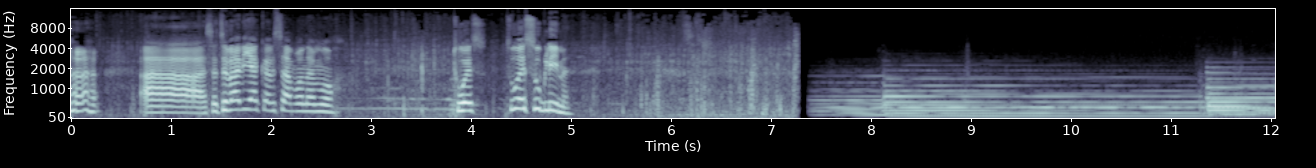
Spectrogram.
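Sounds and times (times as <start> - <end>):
pushchair wheels rolling on asphalt: 0.0 - 7.3
footsteps on asphalt: 0.3 - 7.3.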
